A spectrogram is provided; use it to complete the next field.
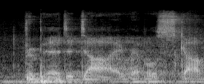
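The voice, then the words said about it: Boba Fett character voice. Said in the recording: “the Boba Fett in the Star Tours ride”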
